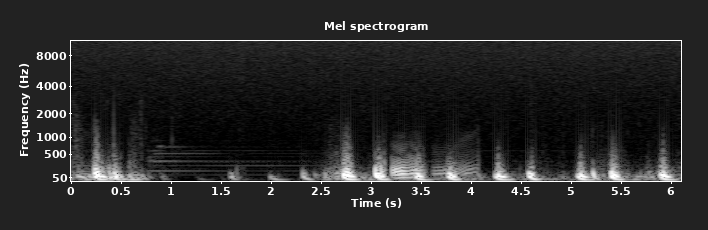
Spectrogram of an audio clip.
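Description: Soft, low, thudding beats, somewhat uneven, mixed with a steady tonal hum and scratchy brushing sounds; a heartbeat sound.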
